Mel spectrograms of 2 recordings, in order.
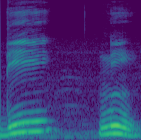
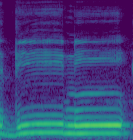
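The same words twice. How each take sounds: First: دینی with both long i vowels stretched slowly; دینی said slowly, every long i held; long vowels drawn out. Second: Said in the usual way. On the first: Shown as a demonstration. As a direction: draw out each vowel in دینی one beat. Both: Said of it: "ایک ایک الف کے برابر کھینچ کے پڑھیں گے".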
